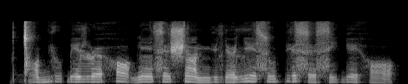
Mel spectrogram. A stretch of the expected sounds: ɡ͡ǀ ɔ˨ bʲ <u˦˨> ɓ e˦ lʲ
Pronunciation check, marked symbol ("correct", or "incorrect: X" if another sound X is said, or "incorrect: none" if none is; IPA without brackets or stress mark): correct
